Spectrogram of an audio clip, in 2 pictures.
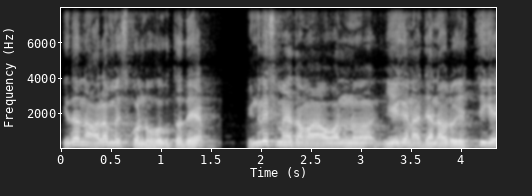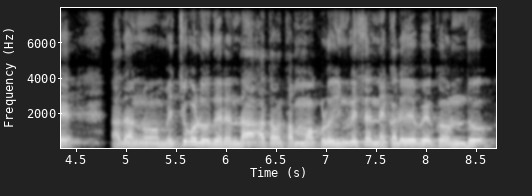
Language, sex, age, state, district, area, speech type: Kannada, male, 60+, Karnataka, Udupi, rural, spontaneous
